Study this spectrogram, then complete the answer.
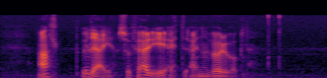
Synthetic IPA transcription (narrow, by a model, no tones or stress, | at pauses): ɑlt̪ɔilæ̰ɪsoːfæːɾḭːʔɛt̪ʰəɾæɪnənʋøːɹəʋɔ̰knə̥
